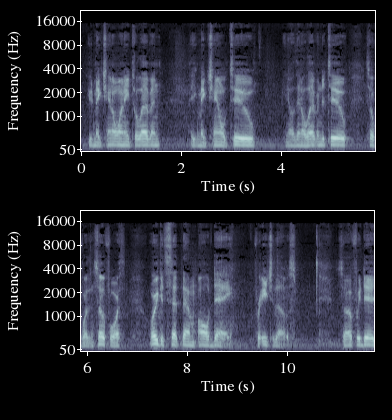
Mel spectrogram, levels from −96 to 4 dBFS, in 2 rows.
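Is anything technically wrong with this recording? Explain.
No, nothing technically wrong can be heard here.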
